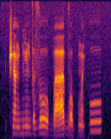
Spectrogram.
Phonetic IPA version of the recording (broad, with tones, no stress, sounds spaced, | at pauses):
t͡ʃ ã˦ ɡ͡b ĩ˦ d ə˧ z oː˦˨ b aː˨˦ d ɔ˧ kʷ ã˧ k u˦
